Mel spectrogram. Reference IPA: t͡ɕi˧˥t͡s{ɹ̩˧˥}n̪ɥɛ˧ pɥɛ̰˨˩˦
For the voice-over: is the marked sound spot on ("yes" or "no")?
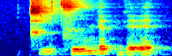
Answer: yes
